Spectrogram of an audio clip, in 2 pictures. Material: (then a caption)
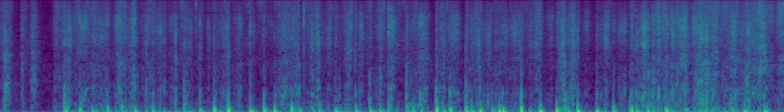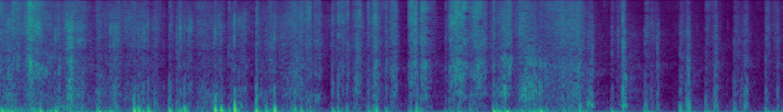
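Foam. A rectangular kitchen dish sponge of yellow foam with a green scouring pad is held in one hand while the other hand's fingertips and nails scratch and tap it quickly. The result is a dense, fast run of muffled, low-heavy scratching and tapping with short dry hits and almost no ring, going nearly nonstop before turning into sparser separate taps at the end.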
